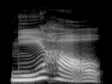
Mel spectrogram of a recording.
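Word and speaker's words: 你好: but translates as hello nihal pronunciation note when there are two third tones in a row the first one changes to the second tone listen to the pronunciation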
